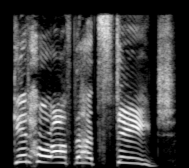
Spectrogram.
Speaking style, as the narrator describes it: barks Director Van Helsing

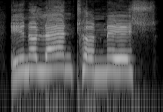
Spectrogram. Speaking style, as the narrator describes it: cried Brittles, applying one hand to the side of his mouth so that his voice might travel the better

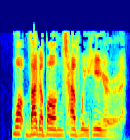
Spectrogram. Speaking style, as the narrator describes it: he bellowed, roaring out the question

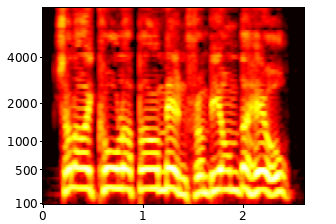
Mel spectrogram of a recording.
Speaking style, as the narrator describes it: he called out

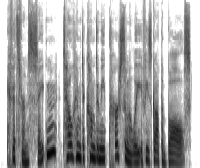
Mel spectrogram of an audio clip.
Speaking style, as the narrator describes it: I spat out

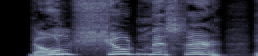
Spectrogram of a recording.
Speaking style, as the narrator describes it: he heard himself bawl in the thin, wavering voice of an old man

